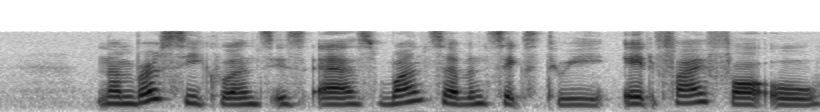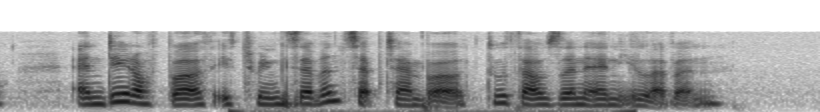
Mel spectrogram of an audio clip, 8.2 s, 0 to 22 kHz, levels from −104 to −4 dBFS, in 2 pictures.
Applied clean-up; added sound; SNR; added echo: neural mask model Resemble Enhance denoiser.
